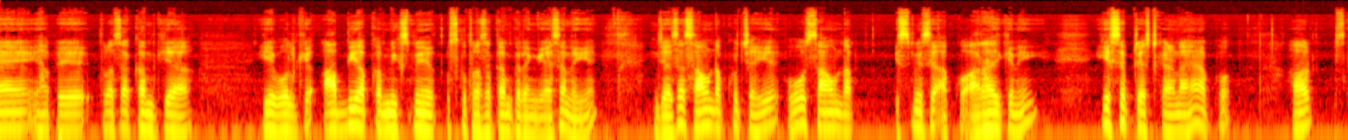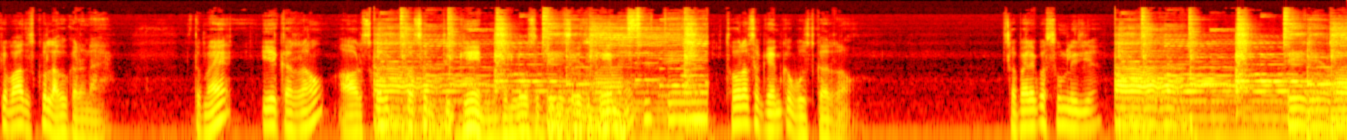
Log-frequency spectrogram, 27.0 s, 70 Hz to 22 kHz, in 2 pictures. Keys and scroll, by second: 17.2 space, 20.5 space, 24.6 space.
